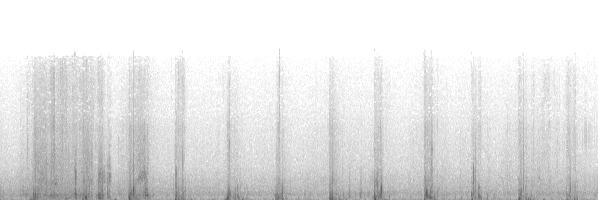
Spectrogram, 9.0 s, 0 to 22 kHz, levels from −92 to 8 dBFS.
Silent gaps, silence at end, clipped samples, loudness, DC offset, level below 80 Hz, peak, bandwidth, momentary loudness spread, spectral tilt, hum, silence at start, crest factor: none; 0 s; under 0.1%; -39 LUFS; under 0.1%; -54 dBFS; -12 dBFS; 16 kHz; 15 LU; -5 dB/octave; none; 0 s; 28 dB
